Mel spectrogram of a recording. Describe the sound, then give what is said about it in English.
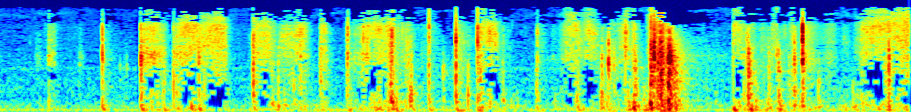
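A sheet of paper being folded lengthwise again into a long strip, giving many crisp crinkles, rustles and scraping creases. The short bursts are irregular and fairly close together, with a sharper crackle near the middle. “Now, I want you to fold it again, like that, okay? So that you get a long piece, like that.”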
